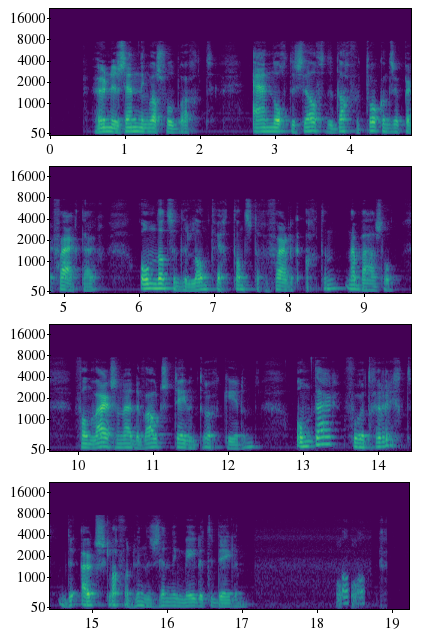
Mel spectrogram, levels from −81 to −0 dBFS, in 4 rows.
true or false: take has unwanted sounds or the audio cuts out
true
